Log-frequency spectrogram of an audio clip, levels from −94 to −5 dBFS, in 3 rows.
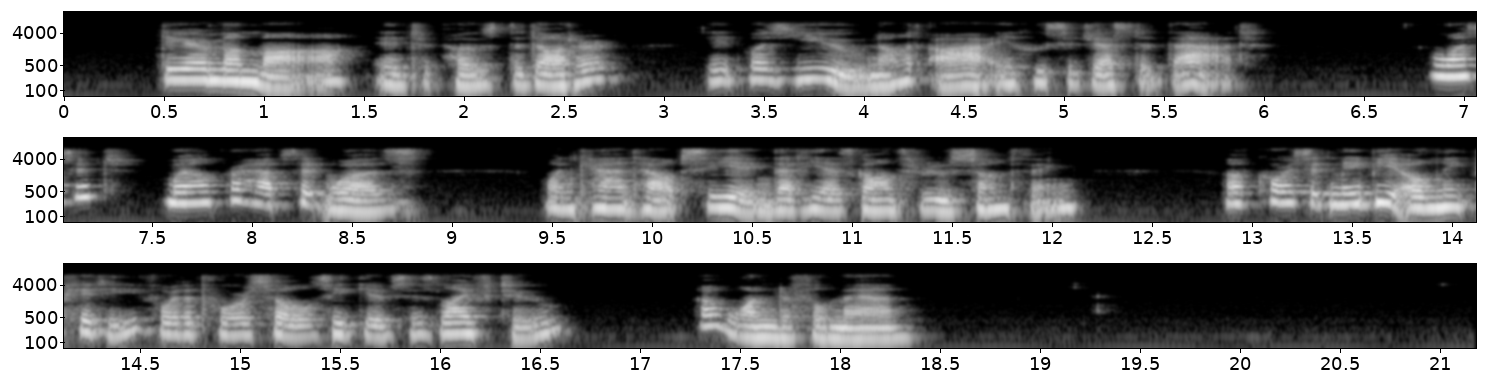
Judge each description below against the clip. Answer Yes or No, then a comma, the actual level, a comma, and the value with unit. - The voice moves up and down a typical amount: No, wide, 6.0 semitones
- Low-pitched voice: No, medium, 175 Hz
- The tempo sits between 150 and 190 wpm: No, slow, 135 wpm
